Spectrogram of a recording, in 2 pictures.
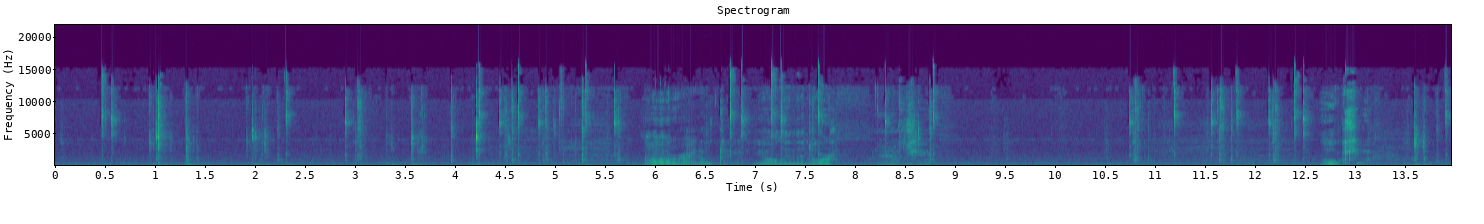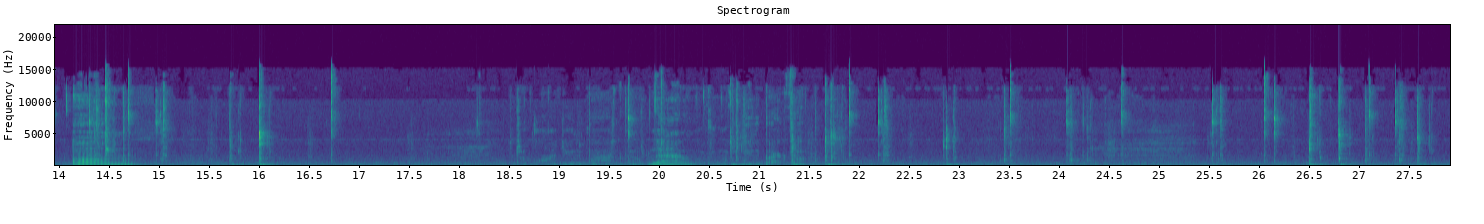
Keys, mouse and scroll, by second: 1.0 alt+a, 1.3 Tab, 1.7 scroll down 2, 2.0 alt+a, 2.3 middle click, 3.6 ctrl+s, 4.1 scroll up 1, 4.3 shift+middle click, 4.6 middle click, 5.0-5.9 scroll down 3, 5.3 middle click, 6.8 click, 7.2 click, 7.6 middle click, 8.5 alt+a, 8.8 middle click, 11.0 scroll up 2, 11.2 middle click, 11.8 middle click, 12.4 click, 13.6 /, 13.9 middle click, 14.5 Tab, 14.7 middle click, 15.7 3, 16.0 c, 20.8 alt+a, 21.3 Tab, 21.8 alt+a, 21.9 middle click, 22.9 /, 23.2 scroll down 2, 23.5 middle click, 24.3-24.9 scroll up 2, 24.6 middle click, 26.1 click, 26.5 Tab, 26.8 a, 27.1 middle click, 27.6 s.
